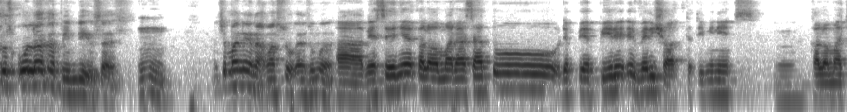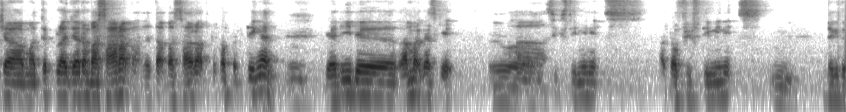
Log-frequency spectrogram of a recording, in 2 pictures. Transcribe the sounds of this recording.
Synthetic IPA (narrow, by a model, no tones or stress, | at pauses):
k̪usə̥kolahkanpindɪsas | m̩m̩ | mat͡ʃamːanənaʔmasʊkːans̬uməabiasəɲəkalawmadaasat̪udəppiɾiət̪ivɛɾiʃɔt̪̚ːət̪imĩnit̪̚s | kalawmat͡ʃamːat̪əpəlad͡ʒaɾanbasaɾap̚lahlət̪aʔ̚basaɾap̚t̪ukanpənt̪ɪŋan | d͡ʒadidiəɾamat̪̚kansə̥kɪt̪̚ | asikst̪iminit̪̚s | at̪awfift̪imĩnit̪̚s | dakit̪ə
